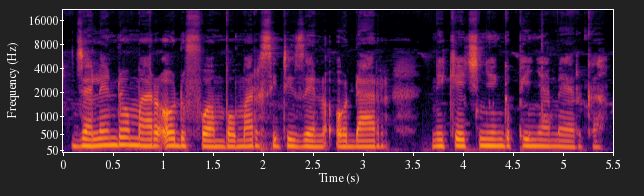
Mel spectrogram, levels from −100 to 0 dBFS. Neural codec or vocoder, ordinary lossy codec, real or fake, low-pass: none; none; real; none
